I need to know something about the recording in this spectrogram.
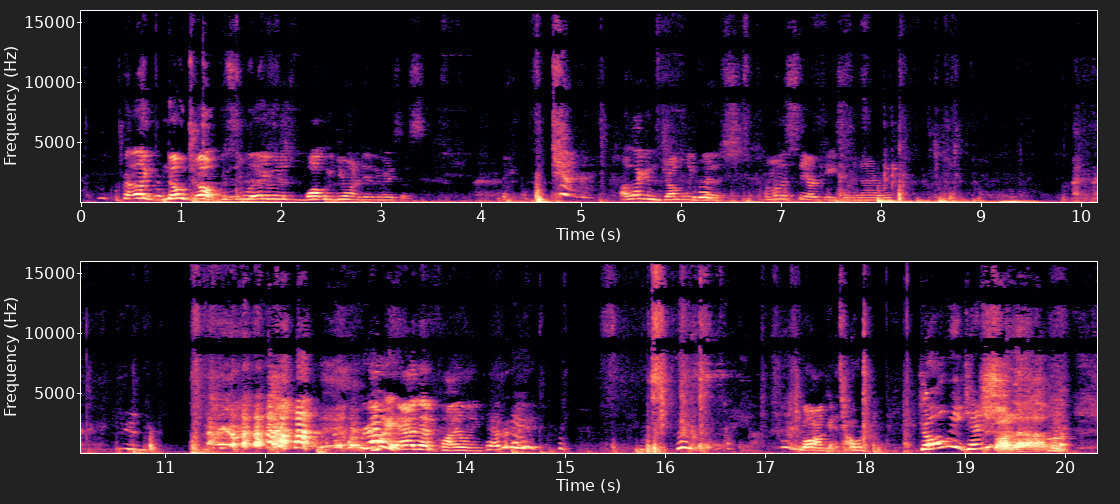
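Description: A child thumps down onto a mattress.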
